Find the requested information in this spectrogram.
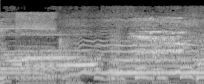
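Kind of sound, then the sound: animal, donkey braying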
